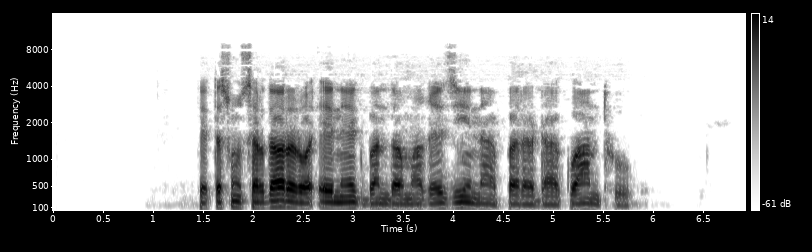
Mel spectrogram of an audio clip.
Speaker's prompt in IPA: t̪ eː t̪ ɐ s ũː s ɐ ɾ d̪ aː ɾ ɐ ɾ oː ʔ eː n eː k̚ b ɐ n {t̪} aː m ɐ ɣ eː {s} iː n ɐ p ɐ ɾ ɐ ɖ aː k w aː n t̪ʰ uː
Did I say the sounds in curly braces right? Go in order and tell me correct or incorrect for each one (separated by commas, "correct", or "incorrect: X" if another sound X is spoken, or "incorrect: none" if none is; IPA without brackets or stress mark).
incorrect: d̪, incorrect: z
